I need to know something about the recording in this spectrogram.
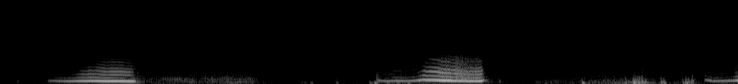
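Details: Snoring from a tired pug, a flat-faced dog: two long, loud, buzzy breath sounds about three seconds apart, with quieter rough breathing between them.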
